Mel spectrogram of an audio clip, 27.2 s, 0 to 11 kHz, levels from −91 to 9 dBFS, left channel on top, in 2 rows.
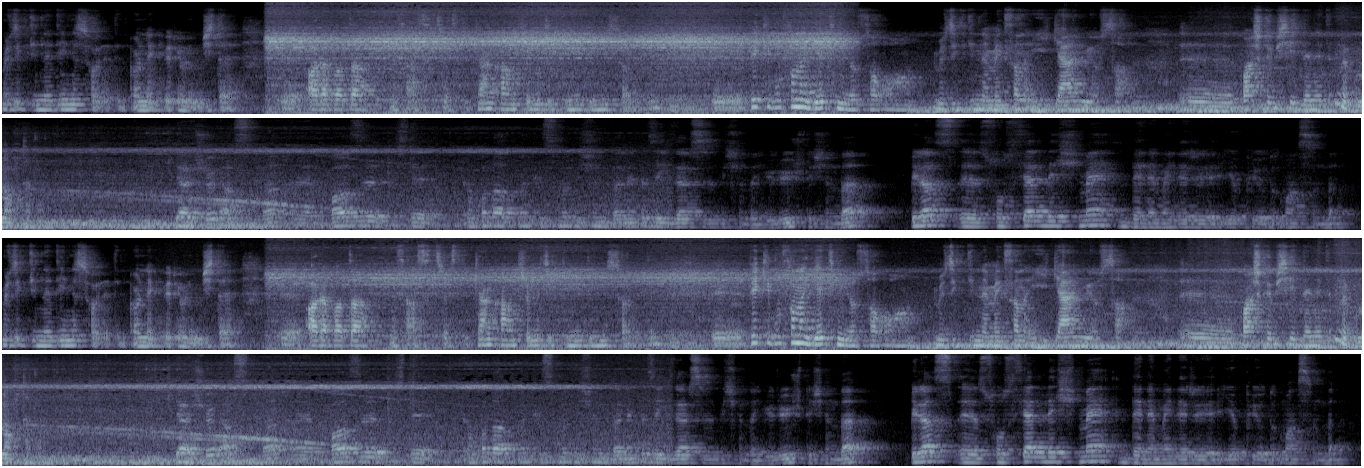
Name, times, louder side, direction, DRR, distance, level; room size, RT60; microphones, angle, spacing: voice 1, 0.0-14.0, right 2 dB, 35° right, 3 dB, 1.2 m, -29 dB
sound 1, 1.1-20.3, right 6 dB, 65° right, 0.7 m, -40 dB
voice 2, 1.7-2.1 6.7-7.4 15.3-17.9 18.2-22.2 22.7-26.9, right 2 dB, 85° right, 1 dB, 3.6 m, -35 dB
sound 2, 2.6-8.6, left 6 dB, 25° left, 0.8 m, -28 dB
sound 3, 9.0-16.2, equal, 50° left, 2.2 m, -33 dB
18.0 x 17.5 x 2.8 m, 0.68 s
head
